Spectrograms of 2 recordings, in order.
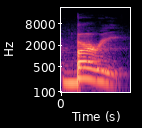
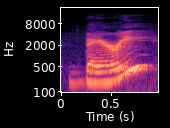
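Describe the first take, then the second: First: The vowel sounds like in 'burr', East Coast style. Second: The vowel sounds like in 'bear', Midwest style.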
